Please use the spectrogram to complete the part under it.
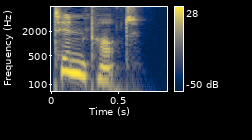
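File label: "tinpot", British English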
